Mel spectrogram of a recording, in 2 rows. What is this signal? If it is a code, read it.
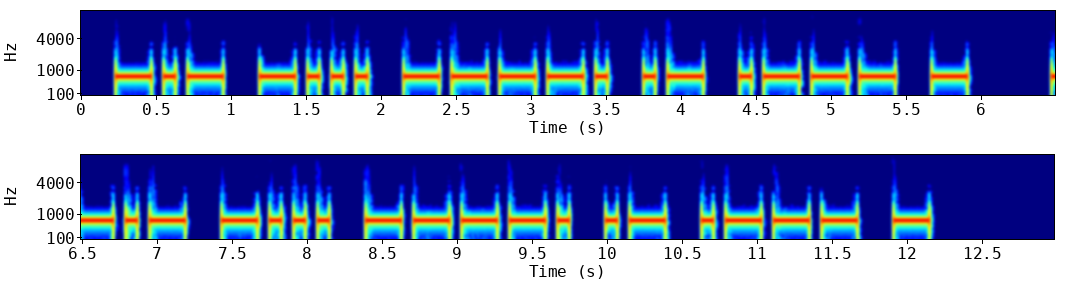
Morse code, heard as a keyed tone, about 14 wpm, 700 Hz. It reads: KB9AJT KB9AJT
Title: USA Call Signs Repeated 3x 15wpm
